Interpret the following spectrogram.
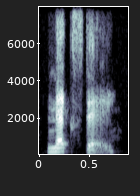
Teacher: Sometimes sounds get dropped completely. Example, next day sounds like next day the t sound is gone. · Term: dropped sounds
